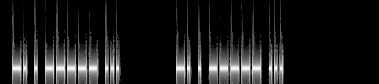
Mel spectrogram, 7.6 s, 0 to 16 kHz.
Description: Morse code, heard as a keyed tone, about 22 wpm, 700 Hz. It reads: NE0S NE0S
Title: USA Call Signs - 4 Characters - Repeated 2x - 22wpm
